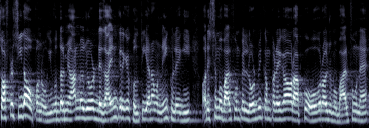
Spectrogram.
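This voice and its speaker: Male tech host, chatty and direct, slightly high voice, hall echo. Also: a little mellow. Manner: chatty, addresses viewers directly, explains with everyday examples. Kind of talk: casual explainer talk. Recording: long hall reverb.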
